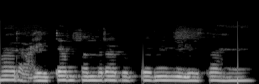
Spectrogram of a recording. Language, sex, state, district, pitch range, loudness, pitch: Hindi, female, Chhattisgarh, Balrampur, 175-190 Hz, -23 LUFS, 185 Hz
